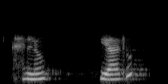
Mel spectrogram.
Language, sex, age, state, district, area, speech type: Kannada, female, 18-30, Karnataka, Gulbarga, urban, conversation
